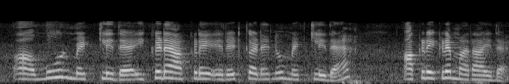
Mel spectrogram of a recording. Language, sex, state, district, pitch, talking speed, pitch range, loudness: Kannada, female, Karnataka, Gulbarga, 250 Hz, 155 wpm, 230-275 Hz, -18 LUFS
